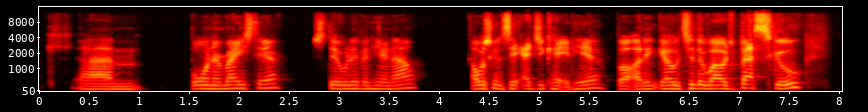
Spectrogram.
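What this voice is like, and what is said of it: English southwest accent. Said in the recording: “you can probably tell from my accent that I'm from England. And I grew up in the southwest of England, in a county called Devon”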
